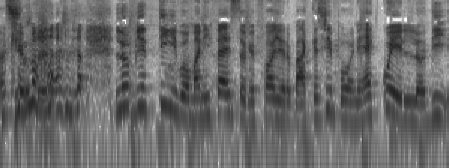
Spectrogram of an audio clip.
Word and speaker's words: Feuerbach: Io ho trovato questo testo di Feuerbach. – Sì. – Sì, se così si pronuncia, credo di sì. – Feuerbach.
